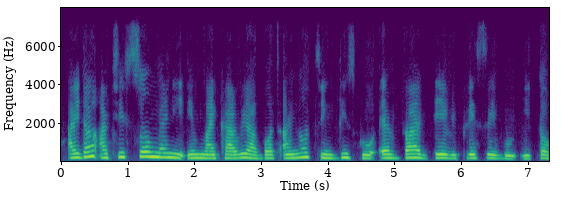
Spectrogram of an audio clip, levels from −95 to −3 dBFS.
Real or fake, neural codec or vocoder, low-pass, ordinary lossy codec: fake; codec, 16 kHz, 2 kbps, FreqCodec, smaller model; 7.2 kHz; none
